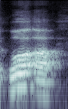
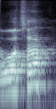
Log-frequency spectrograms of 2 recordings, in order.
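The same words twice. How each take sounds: First: "water" with a glottal stop for the T; dropped T. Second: Said in the usual way. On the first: Shown as a demonstration. Teacher demonstrating their old pronunciation, "water" with no T. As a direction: say "water" as wa'er, T swallowed. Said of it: "I did say it like that". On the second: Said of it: "British people can't say a bottle of water".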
